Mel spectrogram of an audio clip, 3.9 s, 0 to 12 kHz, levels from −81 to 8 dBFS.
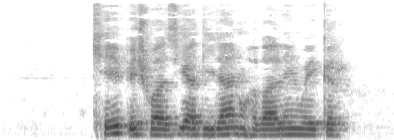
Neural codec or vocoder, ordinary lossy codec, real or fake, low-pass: vocoder, 44.1 kHz, 128 mel bands every 256 samples, BigVGAN v2; AAC, 32 kbps; fake; 10.8 kHz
